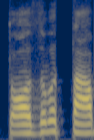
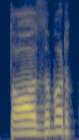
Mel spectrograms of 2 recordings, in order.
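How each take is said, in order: First: The final vowel is drawn out long. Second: The final vowel is kept short. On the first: The speaker calls it wrong. "অনেকে বলে কি ত জবর তা বলে" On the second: The speaker calls it right. "ত জবর ত হবে"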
